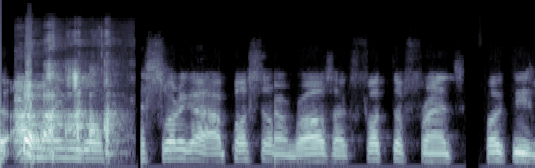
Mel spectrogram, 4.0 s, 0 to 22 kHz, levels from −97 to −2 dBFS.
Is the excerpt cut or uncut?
uncut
